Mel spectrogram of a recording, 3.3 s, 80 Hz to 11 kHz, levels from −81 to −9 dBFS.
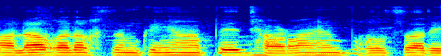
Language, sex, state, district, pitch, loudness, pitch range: Hindi, male, Chhattisgarh, Raipur, 140 Hz, -17 LUFS, 135-145 Hz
